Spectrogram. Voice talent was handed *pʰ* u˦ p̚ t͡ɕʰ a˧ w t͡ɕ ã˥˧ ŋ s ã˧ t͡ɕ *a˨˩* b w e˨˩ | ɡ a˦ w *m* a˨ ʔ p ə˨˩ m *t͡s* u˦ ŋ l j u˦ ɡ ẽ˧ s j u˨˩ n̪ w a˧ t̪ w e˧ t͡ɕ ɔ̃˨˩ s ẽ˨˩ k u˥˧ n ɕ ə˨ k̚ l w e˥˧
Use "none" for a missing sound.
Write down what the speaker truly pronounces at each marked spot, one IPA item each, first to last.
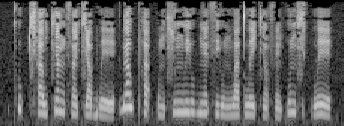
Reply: kʰ, a˧, pʰ, ɕ

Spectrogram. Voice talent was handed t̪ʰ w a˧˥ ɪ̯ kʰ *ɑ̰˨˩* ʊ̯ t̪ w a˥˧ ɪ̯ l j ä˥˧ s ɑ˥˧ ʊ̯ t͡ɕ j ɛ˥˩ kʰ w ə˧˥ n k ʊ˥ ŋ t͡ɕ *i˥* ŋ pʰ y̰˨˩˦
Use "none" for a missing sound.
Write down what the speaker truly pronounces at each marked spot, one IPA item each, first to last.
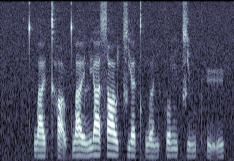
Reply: ɑ̰˨˩, i˧˥

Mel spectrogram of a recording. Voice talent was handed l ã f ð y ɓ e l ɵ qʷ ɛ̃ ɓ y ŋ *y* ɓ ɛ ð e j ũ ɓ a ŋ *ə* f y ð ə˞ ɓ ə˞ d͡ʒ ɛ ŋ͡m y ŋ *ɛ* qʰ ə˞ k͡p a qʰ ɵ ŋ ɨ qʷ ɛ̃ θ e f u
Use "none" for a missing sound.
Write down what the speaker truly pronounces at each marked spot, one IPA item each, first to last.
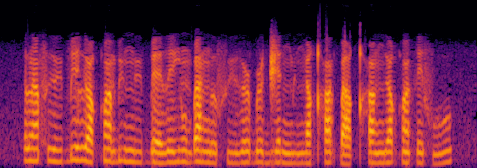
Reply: y, ɵ, ɛ

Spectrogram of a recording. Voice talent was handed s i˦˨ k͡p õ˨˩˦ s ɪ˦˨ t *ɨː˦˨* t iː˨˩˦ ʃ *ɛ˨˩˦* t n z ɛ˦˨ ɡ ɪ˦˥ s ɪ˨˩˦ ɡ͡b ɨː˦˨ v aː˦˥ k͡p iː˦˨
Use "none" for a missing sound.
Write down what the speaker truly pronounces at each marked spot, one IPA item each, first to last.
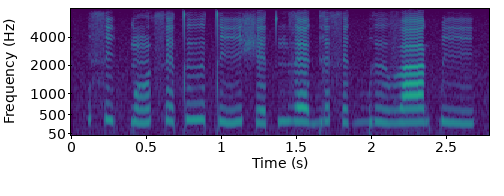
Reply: ɨː˦˥, e˨˩˦

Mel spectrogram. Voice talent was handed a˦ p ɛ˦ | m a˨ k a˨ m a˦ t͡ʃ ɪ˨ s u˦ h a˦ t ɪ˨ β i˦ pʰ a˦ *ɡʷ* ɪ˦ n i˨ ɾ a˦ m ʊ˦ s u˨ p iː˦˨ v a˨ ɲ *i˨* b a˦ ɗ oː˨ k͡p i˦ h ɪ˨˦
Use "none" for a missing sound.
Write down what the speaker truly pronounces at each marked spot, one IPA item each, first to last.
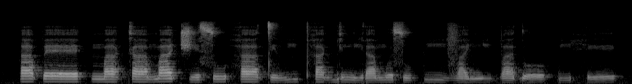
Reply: ɡ͡b, i˨

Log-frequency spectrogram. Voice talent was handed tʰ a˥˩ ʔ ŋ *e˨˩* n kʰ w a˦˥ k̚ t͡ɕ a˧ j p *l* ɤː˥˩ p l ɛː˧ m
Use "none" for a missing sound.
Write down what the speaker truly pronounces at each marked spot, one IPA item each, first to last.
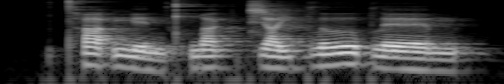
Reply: e˨˩, l

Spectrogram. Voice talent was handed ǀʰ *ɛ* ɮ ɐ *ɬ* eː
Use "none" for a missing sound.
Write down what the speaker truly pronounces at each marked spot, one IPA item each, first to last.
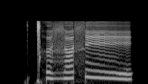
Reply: ə, ɬ

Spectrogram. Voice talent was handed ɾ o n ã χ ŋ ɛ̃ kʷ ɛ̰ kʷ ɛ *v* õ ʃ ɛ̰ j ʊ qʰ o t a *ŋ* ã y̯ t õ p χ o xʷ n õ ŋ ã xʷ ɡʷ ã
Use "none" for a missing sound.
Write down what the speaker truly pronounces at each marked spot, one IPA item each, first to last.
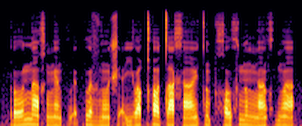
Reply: v, x

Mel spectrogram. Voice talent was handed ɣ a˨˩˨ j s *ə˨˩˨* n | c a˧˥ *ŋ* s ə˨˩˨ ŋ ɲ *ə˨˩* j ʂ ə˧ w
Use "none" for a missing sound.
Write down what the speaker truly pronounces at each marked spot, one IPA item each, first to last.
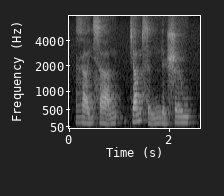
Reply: a˨˩˨, m, ə˨˩

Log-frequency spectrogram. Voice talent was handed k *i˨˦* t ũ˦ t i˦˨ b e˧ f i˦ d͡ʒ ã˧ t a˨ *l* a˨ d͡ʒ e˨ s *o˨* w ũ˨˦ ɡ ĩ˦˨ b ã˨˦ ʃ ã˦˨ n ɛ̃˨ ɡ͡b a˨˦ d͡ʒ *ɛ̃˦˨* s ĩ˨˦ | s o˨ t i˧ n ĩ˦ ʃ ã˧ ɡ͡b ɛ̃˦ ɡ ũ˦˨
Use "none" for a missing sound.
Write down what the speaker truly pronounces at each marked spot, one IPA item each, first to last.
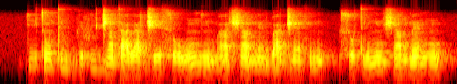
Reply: i˦, l, o˨, ɛ̃˦˨

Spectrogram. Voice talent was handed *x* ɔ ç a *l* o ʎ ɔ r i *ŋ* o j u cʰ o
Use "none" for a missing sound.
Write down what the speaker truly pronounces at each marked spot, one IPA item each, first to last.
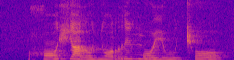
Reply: x, l, m

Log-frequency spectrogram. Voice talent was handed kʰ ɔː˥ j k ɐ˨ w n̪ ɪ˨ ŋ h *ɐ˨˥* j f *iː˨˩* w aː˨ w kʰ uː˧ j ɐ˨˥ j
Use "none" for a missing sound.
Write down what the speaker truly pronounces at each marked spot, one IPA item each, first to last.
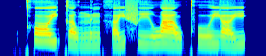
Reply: ɐ˨˥, iː˨˧

